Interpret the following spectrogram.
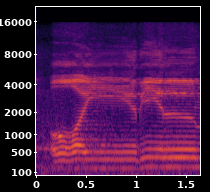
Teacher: rukhwah itu suaranya mengalir tidak terhenti tetapi bukan Hames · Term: gain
